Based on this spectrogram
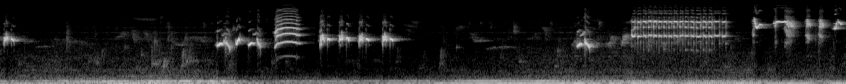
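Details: Orange-headed thrush kept at home in Singaraja, North Bali, singing in full voice during training for contests: varied whistled phrases, sharp rising notes and a buzzy ringing trill near the end, with a steady low hum behind.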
